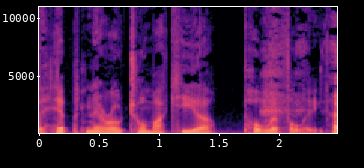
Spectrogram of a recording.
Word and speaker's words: Hypnerotomachia Poliphili: Hypnerotomachia polupali polypoly. That's very close. That's very good. It's a mouthful. The Hypnerotomachia Poliphili.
